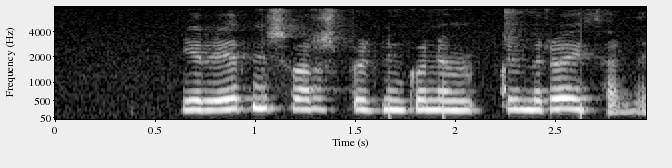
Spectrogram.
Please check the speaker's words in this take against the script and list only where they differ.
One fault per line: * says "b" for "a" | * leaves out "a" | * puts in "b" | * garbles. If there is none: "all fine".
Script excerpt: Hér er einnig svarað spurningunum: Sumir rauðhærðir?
all fine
